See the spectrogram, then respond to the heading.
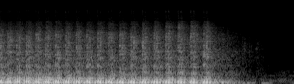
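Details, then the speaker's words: Old Honda Accord after new fuel tank, pump and tune-up following ethanol gunk: uneven stumbling chuffs about three a second, then fades and dies; loose spark plugs found afterward; rough running and stalling. "Well, it started. Well, it ran for a second like absolute crap, but it ran."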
